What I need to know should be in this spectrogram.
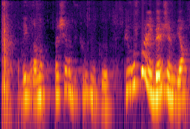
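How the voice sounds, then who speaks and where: A woman's voice: fairly high pitch, expressive, quick pace, dark tone, roomy sound. A woman chatting casually through a shopping haul video filmed on a phone at home, with many fillers as she lists prices. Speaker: vlogger showing a shopping haul.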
